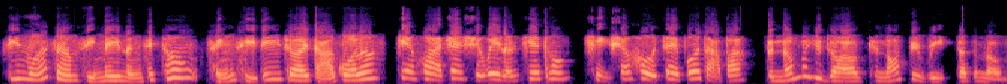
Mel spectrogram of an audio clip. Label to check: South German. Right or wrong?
Wrong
